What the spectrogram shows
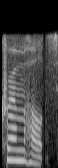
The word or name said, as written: krummholz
